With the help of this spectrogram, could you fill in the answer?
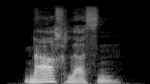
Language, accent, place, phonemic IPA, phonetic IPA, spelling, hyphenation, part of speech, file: German, Germany, Berlin, /ˈnaːxˌlasən/, [ˈnaːχˌlasn̩], nachlassen, nach‧las‧sen, verb, De-nachlassen.ogg
- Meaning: 1. to subside, abate, taper off 2. to let up, to ease off 3. to discount, mark down 4. desist, to stop doing something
